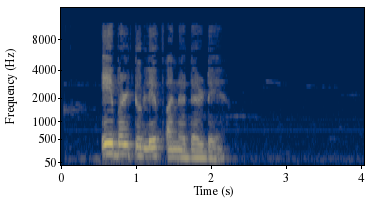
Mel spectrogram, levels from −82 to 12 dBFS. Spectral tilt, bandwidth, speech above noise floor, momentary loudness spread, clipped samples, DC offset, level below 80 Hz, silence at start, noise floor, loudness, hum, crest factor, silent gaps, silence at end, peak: -6 dB/octave; 11.5 kHz; 47 dB; 12 LU; under 0.1%; under 0.1%; -64 dBFS; 0.55 s; -68 dBFS; -22 LUFS; none; 20 dB; none; 1.9 s; -6 dBFS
